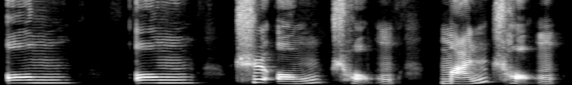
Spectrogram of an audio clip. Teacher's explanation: sure your mouth shape is rounder and make the sound longer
